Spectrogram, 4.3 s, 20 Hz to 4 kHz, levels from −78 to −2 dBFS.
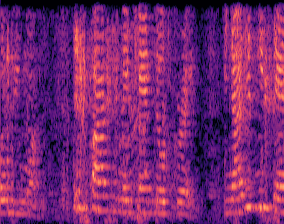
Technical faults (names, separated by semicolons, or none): aliasing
